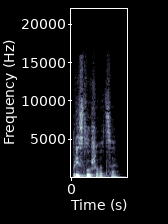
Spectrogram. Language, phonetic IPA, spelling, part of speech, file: Russian, [prʲɪsˈɫuʂɨvət͡sə], прислушиваться, verb, Ru-прислушиваться.ogg
- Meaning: 1. to listen to (carefully), to lend an ear 2. to listen to, to heed, to pay attention to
